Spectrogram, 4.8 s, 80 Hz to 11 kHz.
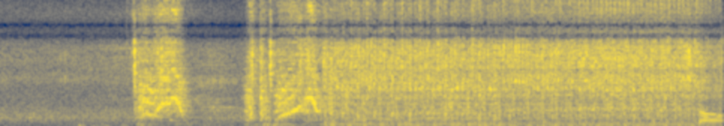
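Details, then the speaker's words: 1983 Honda GL650 Silverwing Interstate (US import), warm engine, five-speed, new head gasket; owner says carbs could use setup. Short crank, fires promptly, settles to steady even idle thump about four per second; raucous with crackle on overrun. Normal warm start and idle. "well from cold from warm it's not a problem so you can hear hopefully this sounds here a little bit or raucous has a nice little castle on the overrun"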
